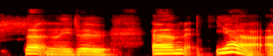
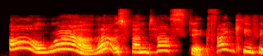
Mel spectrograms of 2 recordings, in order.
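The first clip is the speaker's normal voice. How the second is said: high-pitched awestruck gushing; acted delight; 9 semitones higher than usual. Two friends thanking a singing robin, acted delight. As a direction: gush your thanks, pitched well up.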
